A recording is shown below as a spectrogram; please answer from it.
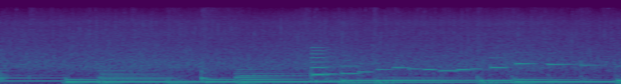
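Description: Steady, soft rain hiss in the video game Minecraft, falling continuously beneath gentle game music with slow piano-like notes.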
